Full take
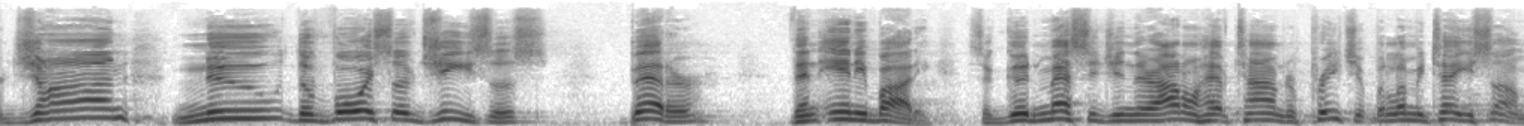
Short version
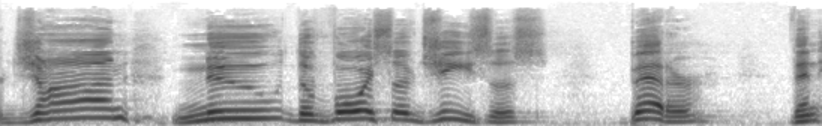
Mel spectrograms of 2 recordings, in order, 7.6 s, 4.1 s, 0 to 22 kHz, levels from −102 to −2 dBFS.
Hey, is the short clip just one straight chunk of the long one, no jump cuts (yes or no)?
yes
